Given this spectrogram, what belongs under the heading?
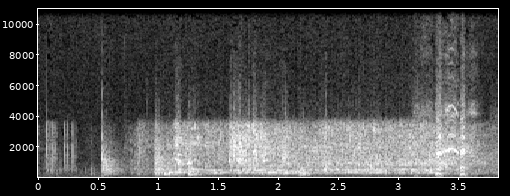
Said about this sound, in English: Was that exciting? Flushing their toilets.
